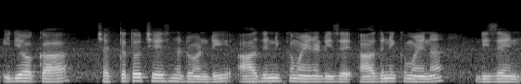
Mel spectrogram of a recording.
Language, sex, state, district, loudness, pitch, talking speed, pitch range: Telugu, male, Telangana, Hyderabad, -17 LUFS, 135 Hz, 105 wpm, 130-150 Hz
